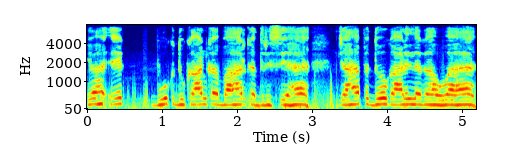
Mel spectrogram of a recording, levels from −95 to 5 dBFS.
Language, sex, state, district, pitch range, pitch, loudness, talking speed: Hindi, male, Jharkhand, Ranchi, 180-195 Hz, 185 Hz, -13 LUFS, 185 wpm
